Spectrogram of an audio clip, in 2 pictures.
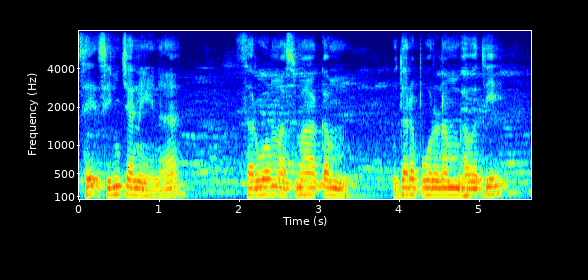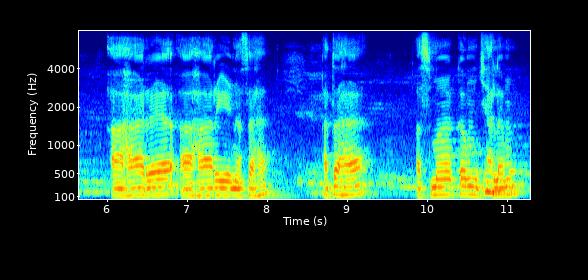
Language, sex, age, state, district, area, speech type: Sanskrit, male, 60+, Karnataka, Bangalore Urban, urban, spontaneous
